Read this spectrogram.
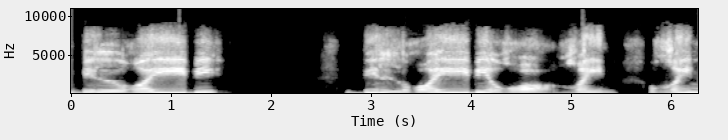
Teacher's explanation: غین بھی موٹا حرف ہے، خا اور غین دونوں ایک ہی جگہ سے نکلتے ہیں، دونوں حروف حلقی بھی ہیں.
